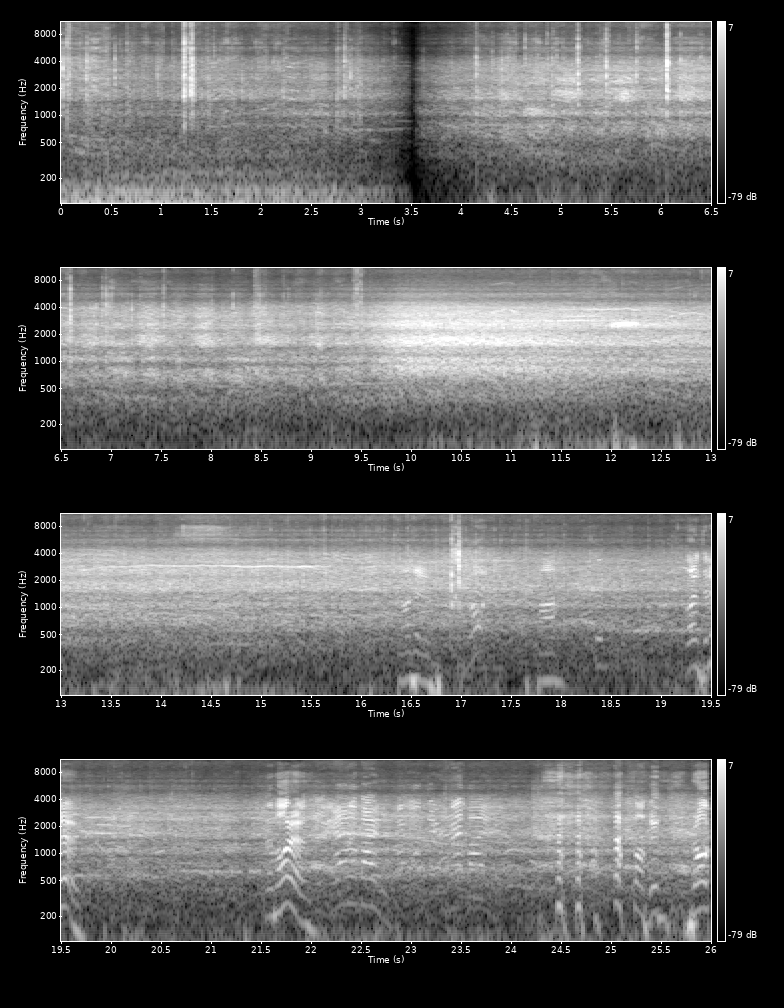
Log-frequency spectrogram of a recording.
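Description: Ice hockey play heard from on the ice: skates scraping the ice and sharp knocks of sticks, puck and boards over arena crowd noise that swells loudly about ten seconds in. The sound cuts out briefly about three seconds in.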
